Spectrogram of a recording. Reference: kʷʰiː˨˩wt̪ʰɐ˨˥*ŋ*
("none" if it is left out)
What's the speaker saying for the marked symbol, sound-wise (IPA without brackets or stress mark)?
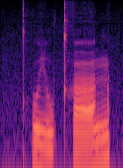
n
